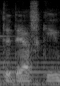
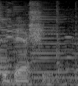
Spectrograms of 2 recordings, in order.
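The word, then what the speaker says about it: Tedeschi: few years ago susan tadeski with the dadeski trucks band and on the air before asking her i pronounced it tadeshi and at the break she quickly corrected me although they were two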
